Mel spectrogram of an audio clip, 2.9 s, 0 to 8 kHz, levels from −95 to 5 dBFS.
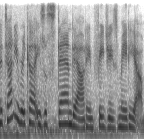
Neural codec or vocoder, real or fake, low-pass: none; real; 7.2 kHz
